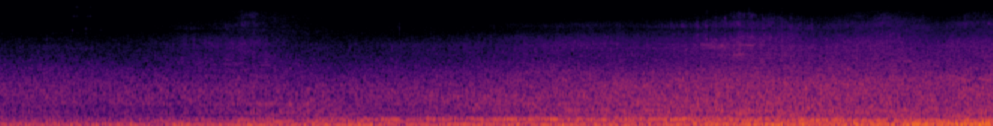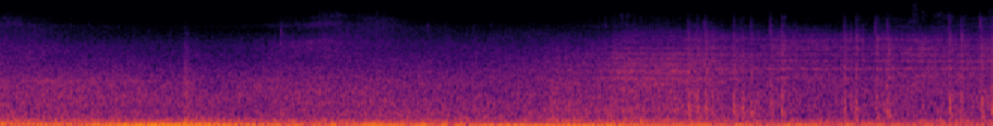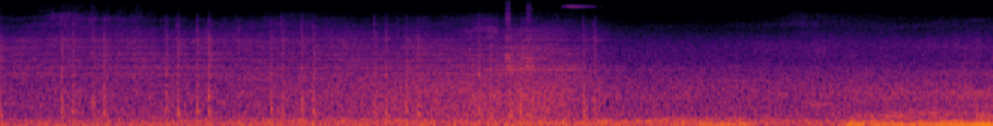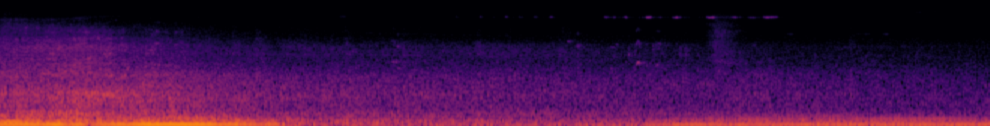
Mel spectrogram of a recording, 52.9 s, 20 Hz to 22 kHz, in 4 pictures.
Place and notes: Warning tone, Train traveling through, Traffic Noise, Rode NT4+Zoom H4n
高雄市 (Kaohsiung City), 中華民國, 3 March 2012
